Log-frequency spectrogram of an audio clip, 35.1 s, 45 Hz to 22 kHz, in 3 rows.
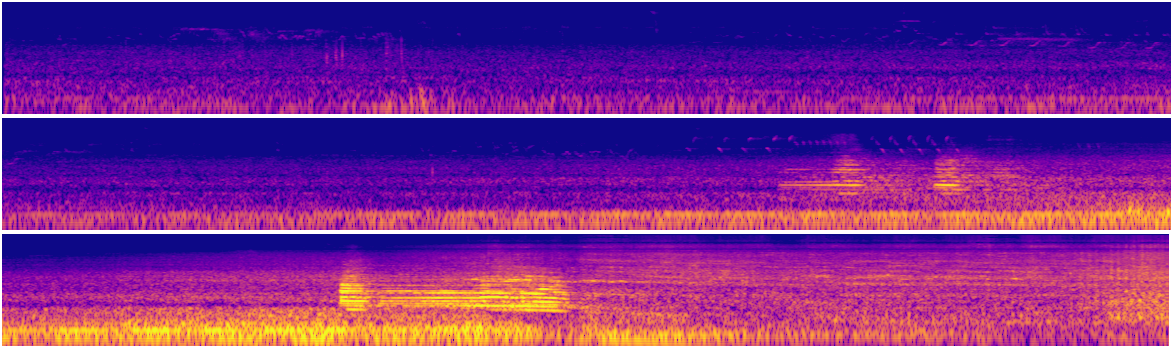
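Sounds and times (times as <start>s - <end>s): diesel locomotive rumble: 5.8s - 35.0s
birds chirping: 6.6s - 35.0s.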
